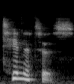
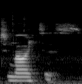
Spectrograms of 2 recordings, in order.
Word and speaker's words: tinnitus: We pronounce it tinnitus. I've never heard it pronounced tinnitus.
